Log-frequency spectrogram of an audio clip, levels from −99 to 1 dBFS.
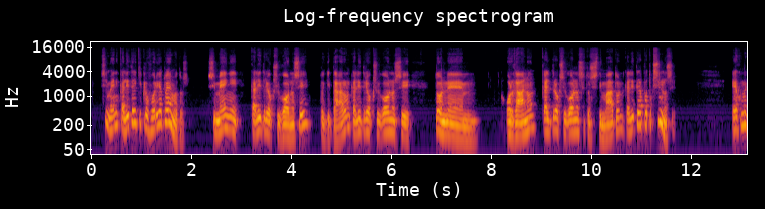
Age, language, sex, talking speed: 40-59, Greek, male, 100 wpm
